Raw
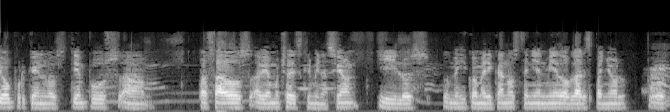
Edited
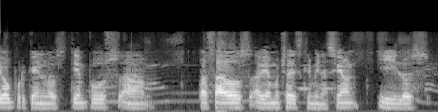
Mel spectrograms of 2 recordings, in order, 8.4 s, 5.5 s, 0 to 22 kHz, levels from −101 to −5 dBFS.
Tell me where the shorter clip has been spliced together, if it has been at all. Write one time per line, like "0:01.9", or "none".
none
